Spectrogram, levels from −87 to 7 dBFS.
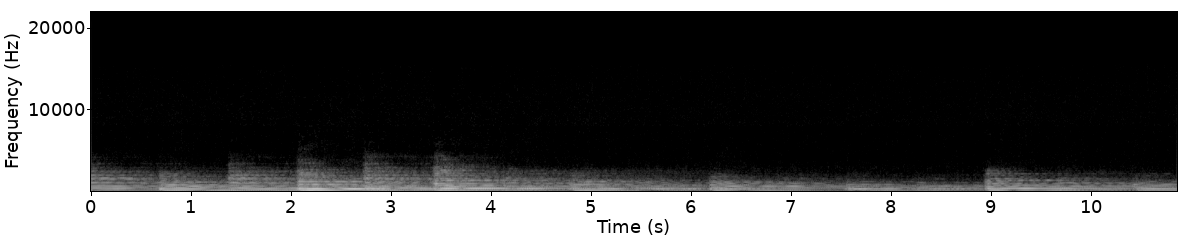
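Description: No technical faults can be heard anywhere in the recording, and the signal stays stable and intact throughout.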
